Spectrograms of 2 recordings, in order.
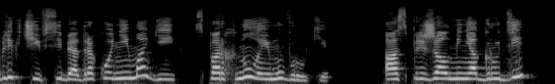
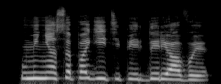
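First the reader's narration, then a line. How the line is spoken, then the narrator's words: Sorrowful sigh. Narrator (Russian): горестно вздохнула я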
